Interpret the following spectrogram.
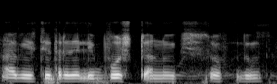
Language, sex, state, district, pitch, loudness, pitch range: Kannada, male, Karnataka, Koppal, 145 Hz, -16 LUFS, 140-145 Hz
